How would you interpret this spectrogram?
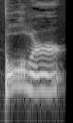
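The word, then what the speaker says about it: Böhler: time I'm going to say it correctly the bowler k110 on this is you know basically an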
